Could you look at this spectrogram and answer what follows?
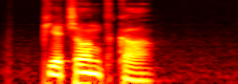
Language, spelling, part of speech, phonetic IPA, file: Polish, pieczątka, noun, [pʲjɛˈt͡ʃɔ̃ntka], Pl-pieczątka.ogg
